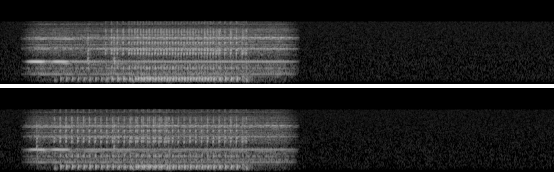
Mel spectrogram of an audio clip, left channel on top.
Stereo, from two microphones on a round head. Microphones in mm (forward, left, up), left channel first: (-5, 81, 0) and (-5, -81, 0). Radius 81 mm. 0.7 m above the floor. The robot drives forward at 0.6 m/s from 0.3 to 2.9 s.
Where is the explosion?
No explosion in this recording.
